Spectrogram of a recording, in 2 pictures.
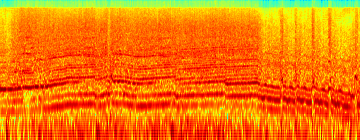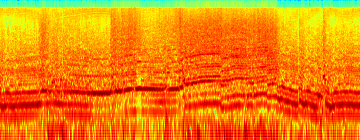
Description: An engine is revving up quickly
